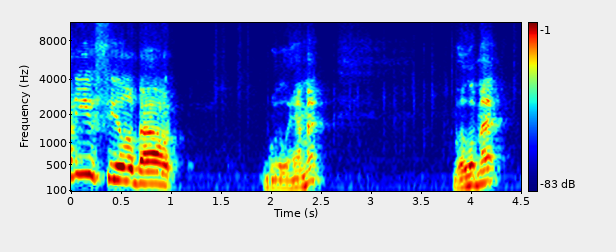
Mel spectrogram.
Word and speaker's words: Willamette: yep um now how do you feel about willamette willamette how do we pronounce it here in lemon this way we call it willamette yeah so it's peppery and uh herbaceous with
